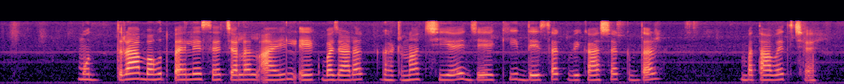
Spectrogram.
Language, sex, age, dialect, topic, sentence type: Maithili, female, 25-30, Bajjika, banking, statement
